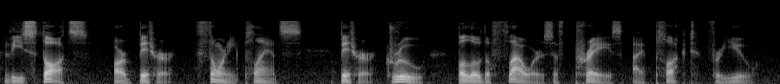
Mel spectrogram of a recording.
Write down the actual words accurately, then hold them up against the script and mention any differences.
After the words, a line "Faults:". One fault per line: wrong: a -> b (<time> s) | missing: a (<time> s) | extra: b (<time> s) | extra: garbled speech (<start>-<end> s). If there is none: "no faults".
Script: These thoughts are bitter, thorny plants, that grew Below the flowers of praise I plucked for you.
These thoughts are bitter, thorny plants, bitter grew Below the flowers of praise I plucked for you.
Faults:
wrong: that -> bitter (3.3 s)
